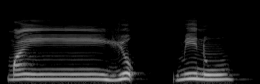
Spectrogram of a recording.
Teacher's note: नून साकिन और तनवीन के बाद अगर या आ जाए, ये देखिए नून साकिन, नून साकिन को अब देखिए ऊपर ये मुशद्दिद की हालत में है। या, नून साकिन के बाद देखिए या आ रहा है, इसको हम गुन्ने के साथ अदगाम करेंगे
